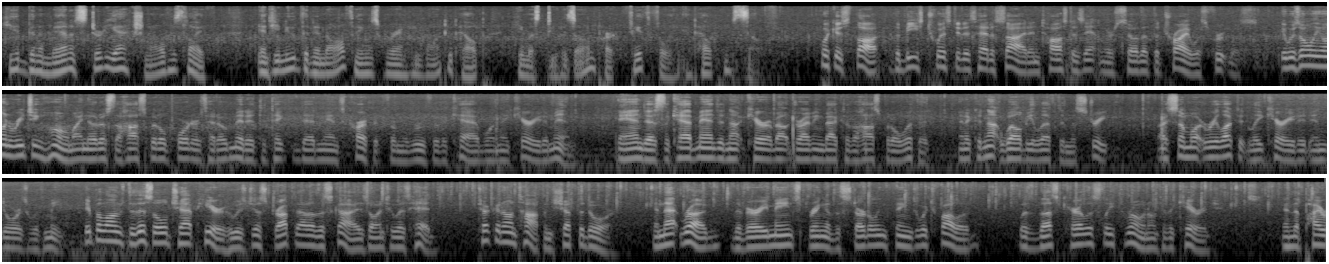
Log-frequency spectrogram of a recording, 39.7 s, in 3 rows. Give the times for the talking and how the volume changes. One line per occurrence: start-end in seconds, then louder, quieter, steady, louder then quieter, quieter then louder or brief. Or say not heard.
0.0-39.7 steady.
